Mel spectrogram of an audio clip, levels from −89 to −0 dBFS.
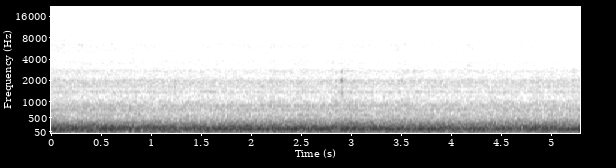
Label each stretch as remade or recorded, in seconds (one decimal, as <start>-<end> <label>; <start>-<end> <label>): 0.0-5.3 recorded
